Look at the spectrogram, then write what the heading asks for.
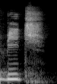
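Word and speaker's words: Bitche: tout essayé les pauvres ça s'écrit B i T c par contre tu dis Beach ah oui tu dis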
